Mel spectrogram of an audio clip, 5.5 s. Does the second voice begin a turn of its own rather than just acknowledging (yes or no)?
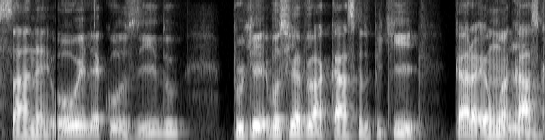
no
